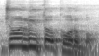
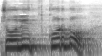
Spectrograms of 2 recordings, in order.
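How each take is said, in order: First: চলিত slow and higher, as "cho-li-to"; চলিত drawn out in three syllables; contrasted variants. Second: চলিত slow and higher, first "cho-lit"; চলিত drawn out with no final vowel; contrasted variants. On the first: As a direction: add an o to the end of চলিত. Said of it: "নাকি চলিত করব". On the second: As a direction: end the first চলিত on a closed t. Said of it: "উচ্চারণটা কেমন করব". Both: Shown as a demonstration.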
